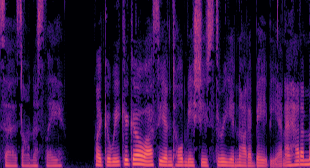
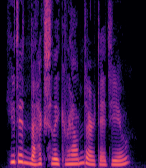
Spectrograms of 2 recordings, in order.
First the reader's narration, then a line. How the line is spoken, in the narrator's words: Yanli asks, sounding a little like she's fighting laughter over Weighing's plight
